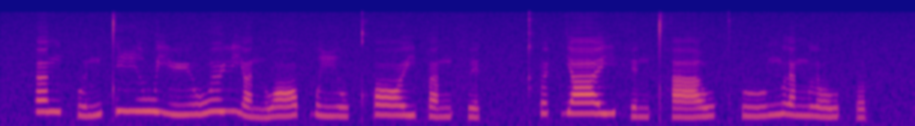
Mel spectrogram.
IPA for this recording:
ɐ˥ ŋ kʷ ɪ˨˥ ŋ t̪ iː˥ w j yː˨˧ w ɵ˥ ɥ j ɐ˨˩ n w ɔː˨˥ p̚ w iː˨ w kʰ ɔː˧ j p ɐ˨˧ ŋ f ɪ˨˥ k̚ | kʰ ɵ˥ t̚ j aː˥ j h ɪ˨ ŋ t̪ʰ aː˨˥ w kʰ uː˨˥ ŋ l ɐ˧ ŋ l o˨˧ w h ʊ˨ k̚

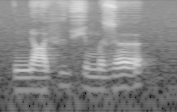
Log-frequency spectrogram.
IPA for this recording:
ɲ ɑ fʲ ṳ ç ə m ə z œ

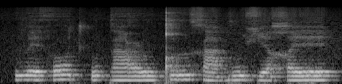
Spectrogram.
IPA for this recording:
v e h o t͡ʃʼ u ɡ a ʕ u ǃ ɯ x a ɡ u ç e χ e

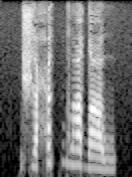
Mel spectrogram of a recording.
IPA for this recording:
ʃ ɨ ħ ɨ k ɡʱ u dˤ u

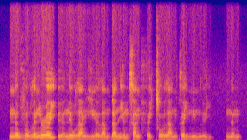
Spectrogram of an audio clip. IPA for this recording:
ŋ ə˧ w v ə˨˩˦ w l ə˧˥ ŋ ɹ ə˧ j ʔ ɨ˨˩˨ ə̯ n ɨ˧ w l a˨˩˨ ŋ ɣ i˨˩˨ ə̯ l a˨˩˦ m ɗ a˧˥ n j ɨ˧ m x a˧˥ ŋ h ə˨˩˦ j c o˨˩˦ l a˨˩˦ n k ə˧ j m i˨˩ m l ɨ˨˩˨ j | n ə˨˩ m

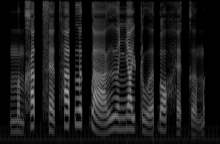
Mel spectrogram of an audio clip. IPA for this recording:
m ə˨˩˨ m x a˦˥ t̚ s ɛ˨˩˦ t̪ʰ a˦˥ t̚ l ə˦˥ k̚ l aː˨˩˨ ɣ ɨ˧ ə̯ ɲ a˧ j ʈ u˨˩˦ ə̯ ɗ ɔ˧˥ h ɛ˨˩˦ k ə˨˩˦ m

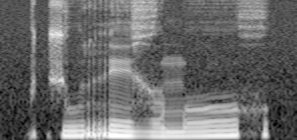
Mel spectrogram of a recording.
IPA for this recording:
t͡ʃ u r e ɣ ɤ m oː x

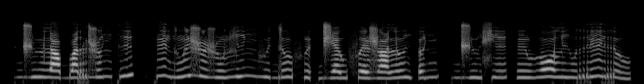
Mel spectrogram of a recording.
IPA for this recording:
d͡ʒ ʉ l ɑ b ɑ r ʐ ɵ ɲ k e | k ẽ d ũ i̯ ʐ ø ʐ ũ ɮ i ɲ v ʉ d ɵ f ẽ ʔ d͡ʒ æ u̯ f ɛ ʐ ɑ l ɵ i̯ ʔ œ ɲ | d͡ʒ ʉ ɕ e | ẽ u̯ ð ɔ l i u̯ r ẽ r ɵ u̯

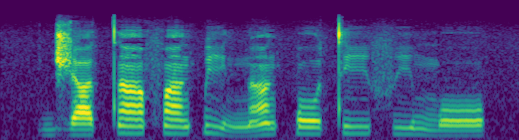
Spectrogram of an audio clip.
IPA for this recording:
d͡ʒ a˧ t ã˦ f ã˦ k͡p i˦˨ n ã˨˦ k͡p o˦ t i˦ f i˦ m o˧

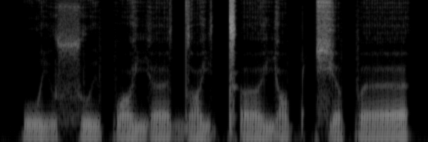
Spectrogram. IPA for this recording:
w i sʷ i p ɔ j ɜ d ɒ j tʼ ʌ j ɒ p t͡ɕ ɜ p ɜ

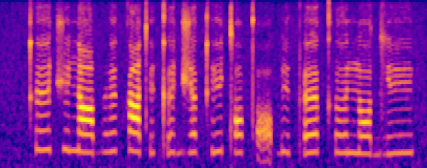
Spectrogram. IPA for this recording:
kʰ ø t͡ʃ y n ɑ bʱ ø k ɑ tʼ y kʼ ø d͡ʒ œ kʼ y tʼ ɔ kʼ ɔ̰ ɓ y pʼ œ kʰ ɵ n ɔ d͡z y

